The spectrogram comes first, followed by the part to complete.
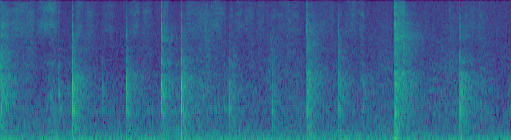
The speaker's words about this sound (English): And you write the index like this, the index of H and G.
